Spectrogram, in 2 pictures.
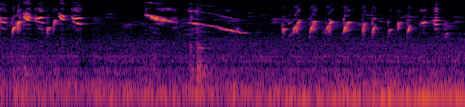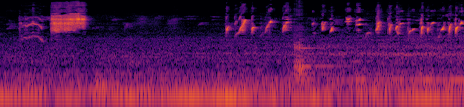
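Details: A European goldfinch sings high twittering phrases: downslurred whistles, rows of quick chirps, one loud harsh buzzy note midway, then renewed rapid tinkling notes.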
